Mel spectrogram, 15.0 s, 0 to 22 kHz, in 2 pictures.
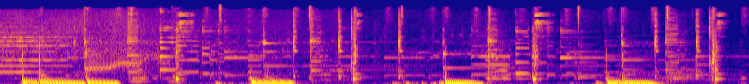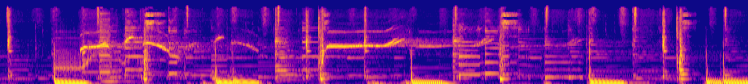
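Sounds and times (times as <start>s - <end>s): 
layered instruments: 0.0s - 14.9s
steady thumping bass beat of a 2012 song: 0.2s - 1.3s, 2.5s - 3.2s, 4.4s - 4.9s, 6.0s - 6.8s, 8.0s - 10.3s, 11.2s - 12.2s, 13.4s - 13.9s, 14.6s - 14.9s
silbo whistled form of Spanish in gliding tones: 8.2s - 12.2s.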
